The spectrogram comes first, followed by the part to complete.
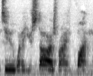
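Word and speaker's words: Ryan Kwanten: And all of a sudden, we were talking to one of your stars, Ryan Quanten. I think that's how you pronounce his name. Yeah, that's exactly right. Ryan Quanten.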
